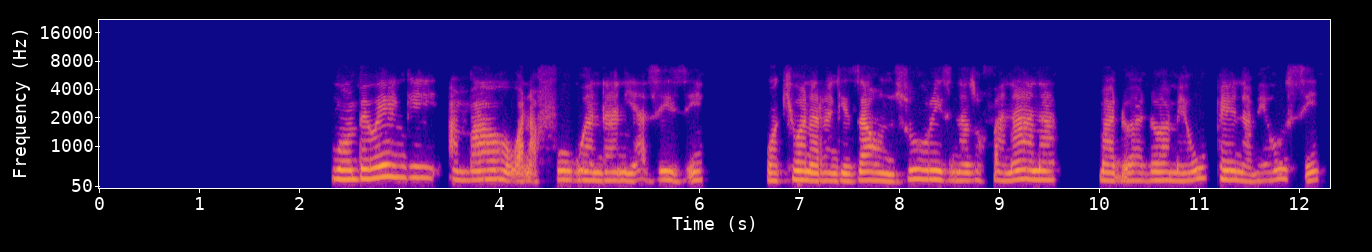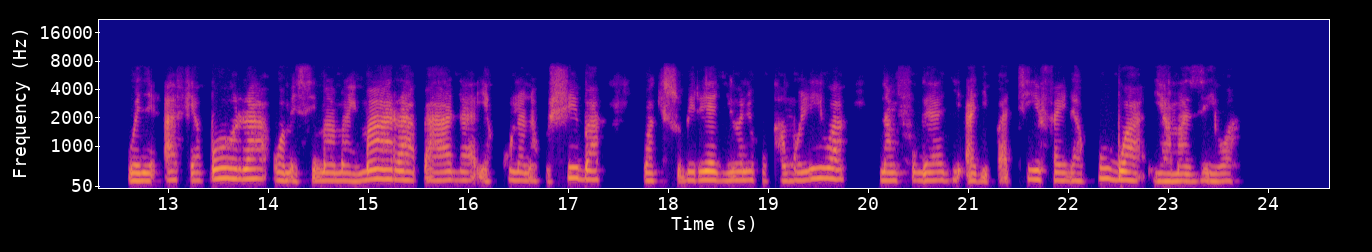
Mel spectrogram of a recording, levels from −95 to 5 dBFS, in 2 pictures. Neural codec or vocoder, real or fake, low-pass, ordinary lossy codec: vocoder, 22.05 kHz, 80 mel bands, WaveNeXt; fake; 7.2 kHz; Opus, 32 kbps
